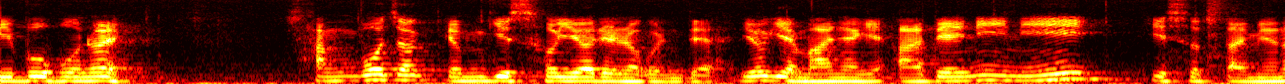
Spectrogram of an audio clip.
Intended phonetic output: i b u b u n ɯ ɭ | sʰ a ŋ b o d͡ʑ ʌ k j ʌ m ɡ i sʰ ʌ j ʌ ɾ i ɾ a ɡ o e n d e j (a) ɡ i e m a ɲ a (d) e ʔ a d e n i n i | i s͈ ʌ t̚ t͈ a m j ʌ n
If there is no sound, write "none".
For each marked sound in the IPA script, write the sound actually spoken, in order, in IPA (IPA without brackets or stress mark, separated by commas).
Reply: ʌ, ɡ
